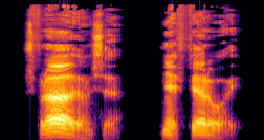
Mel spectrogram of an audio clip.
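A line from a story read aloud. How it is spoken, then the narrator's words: Calm, confident reply. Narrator (Russian): спокойно и уверенно ответил Грибов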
